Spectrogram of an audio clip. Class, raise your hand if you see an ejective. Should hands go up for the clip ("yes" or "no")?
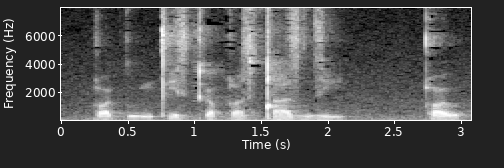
yes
